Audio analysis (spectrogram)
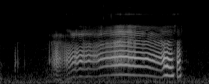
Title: I don’t like the hiccups mommy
